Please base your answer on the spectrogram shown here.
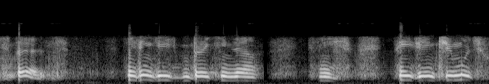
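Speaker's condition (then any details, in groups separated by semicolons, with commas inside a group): Parkinson's; needs sling hoist to be lifted up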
